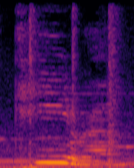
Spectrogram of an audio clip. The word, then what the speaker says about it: Keira: Kira. Okay, E-I, low E sound, Kira.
